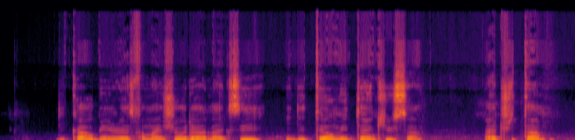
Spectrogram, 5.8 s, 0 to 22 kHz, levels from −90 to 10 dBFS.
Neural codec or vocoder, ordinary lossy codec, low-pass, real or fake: none; none; none; real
